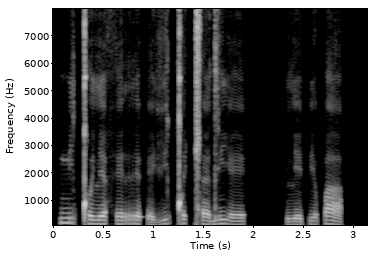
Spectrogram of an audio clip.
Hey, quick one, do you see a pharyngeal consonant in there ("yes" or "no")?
no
